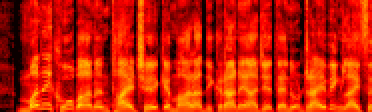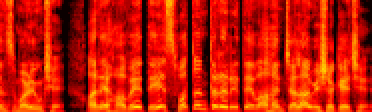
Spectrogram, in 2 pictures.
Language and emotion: Gujarati, happy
